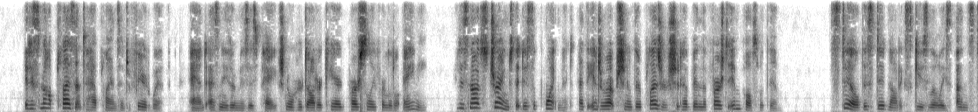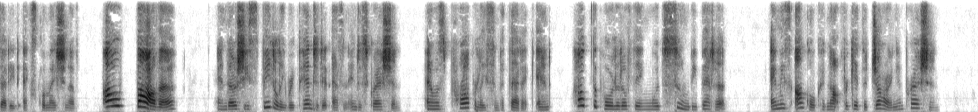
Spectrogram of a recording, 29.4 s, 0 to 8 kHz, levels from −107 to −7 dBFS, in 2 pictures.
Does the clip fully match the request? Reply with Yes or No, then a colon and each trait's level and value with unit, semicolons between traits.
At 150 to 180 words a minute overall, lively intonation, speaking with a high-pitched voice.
Yes: average, 170 wpm; wide, 6.5 semitones; high, 205 Hz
